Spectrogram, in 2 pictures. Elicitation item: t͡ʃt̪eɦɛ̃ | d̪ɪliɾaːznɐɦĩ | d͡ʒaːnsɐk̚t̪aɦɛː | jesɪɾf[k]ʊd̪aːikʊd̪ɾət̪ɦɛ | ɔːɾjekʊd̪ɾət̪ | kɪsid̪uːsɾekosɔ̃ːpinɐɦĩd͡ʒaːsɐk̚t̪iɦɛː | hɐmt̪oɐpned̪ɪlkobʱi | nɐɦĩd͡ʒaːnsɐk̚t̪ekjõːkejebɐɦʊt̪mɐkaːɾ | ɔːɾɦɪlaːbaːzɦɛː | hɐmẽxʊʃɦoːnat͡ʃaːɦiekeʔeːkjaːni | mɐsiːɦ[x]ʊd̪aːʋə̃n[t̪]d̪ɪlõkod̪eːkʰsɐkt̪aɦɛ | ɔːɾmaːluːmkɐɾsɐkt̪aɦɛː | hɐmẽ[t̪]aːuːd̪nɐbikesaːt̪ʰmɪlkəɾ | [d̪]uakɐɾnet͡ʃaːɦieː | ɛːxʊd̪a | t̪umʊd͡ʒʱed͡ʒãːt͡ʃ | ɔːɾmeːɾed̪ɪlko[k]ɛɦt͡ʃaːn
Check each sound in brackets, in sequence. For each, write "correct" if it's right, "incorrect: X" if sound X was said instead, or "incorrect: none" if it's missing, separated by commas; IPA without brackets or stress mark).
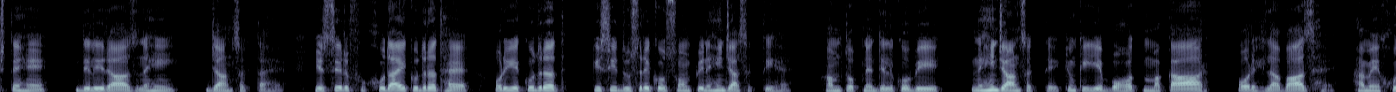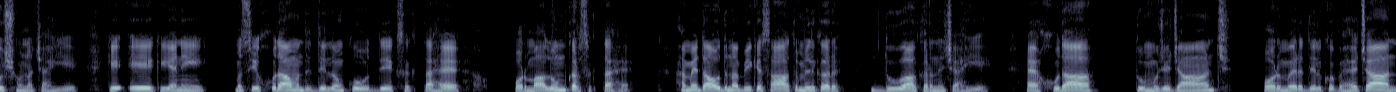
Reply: incorrect: x, correct, incorrect: d̪, incorrect: d̪, correct, incorrect: p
